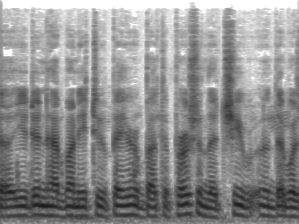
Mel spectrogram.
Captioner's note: speaking French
